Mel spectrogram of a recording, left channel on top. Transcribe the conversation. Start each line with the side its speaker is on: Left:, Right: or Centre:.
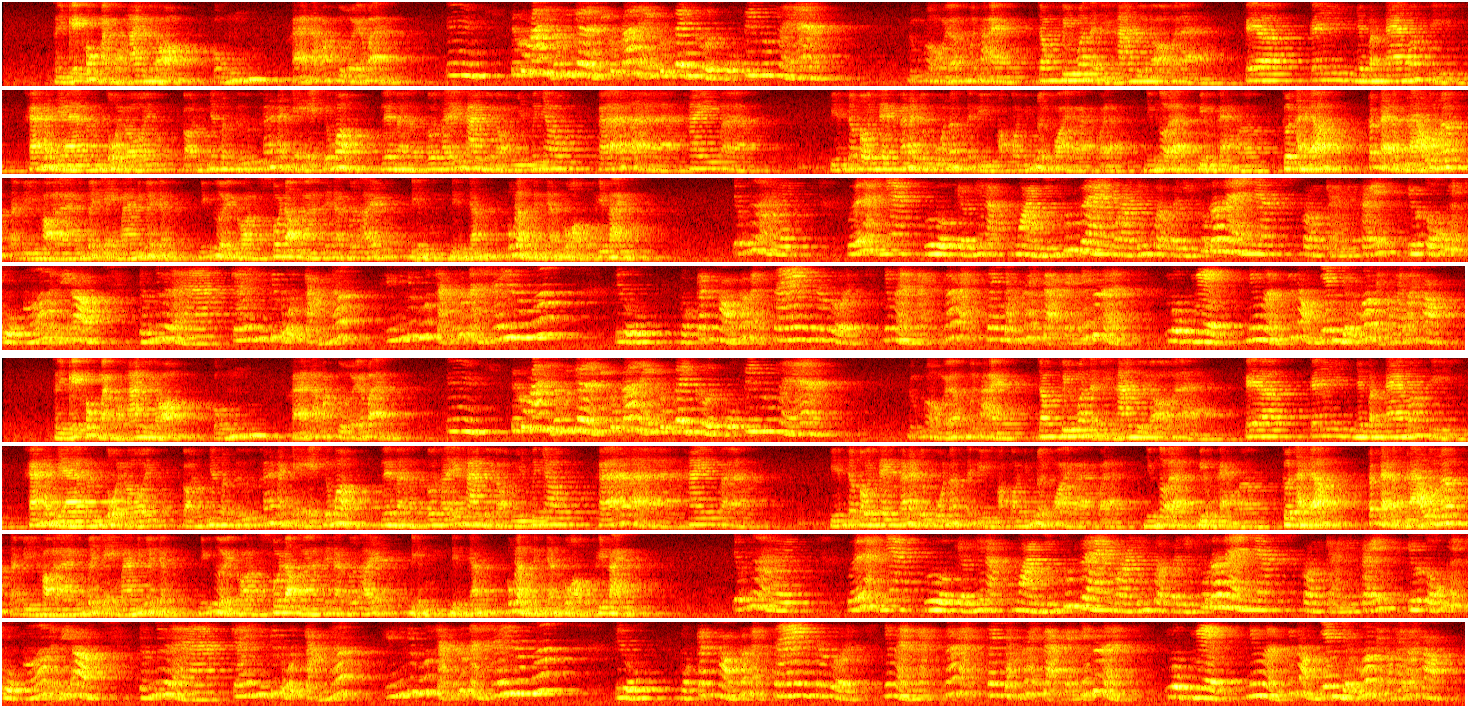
Right: thì cái khúc mà của hai người đó cũng khá là mắc cười á bạn
Left: Ừ, cái khúc đó thì tôi mới kêu là cái khúc đó là cái khúc gây cười của bộ phim luôn mà.
Right: đúng rồi á với lại à, trong phim á tại vì hai người đó gọi là cái ờ, cái nhân vật nam á thì khá là già và đứng tuổi rồi còn nhân vật nữ khá là trẻ đúng không nên là tôi thấy hai người đó diễn với nhau khá là hay và khiến cho tôi xem khá là nối cuốn á tại vì họ có những lời thoại và gọi là những gọi là biểu cảm ờ, cơ thể á rất là độc đáo luôn á tại vì họ là những người trẻ mà những người trẻ những người còn sôi động mà nên là tôi thấy điểm điểm nhấn cũng là một điểm nhấn của bộ phim này
Left: Đúng rồi. Với lại nha, vừa kiểu như là ngoài diễn xuất ra, ngoài nhân vật và diễn xuất đó ra nha, còn cả những cái yếu tố nghệ thuật nữa, bạn biết không? Giống như là cái những cái bối cảnh á, kiểu những cái bối cảnh nó rất là hay luôn á, kiểu một căn phòng rất là sang xong rồi nhưng mà lại nó lại sang trọng nó lại tạo cảm giác rất là ngột ngạt như là một cái nồng giam giữ á bạn có thấy vậy không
